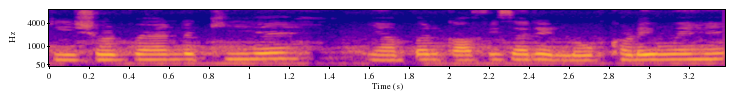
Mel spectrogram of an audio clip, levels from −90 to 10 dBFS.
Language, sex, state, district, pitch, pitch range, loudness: Hindi, female, Delhi, New Delhi, 250 Hz, 240-260 Hz, -15 LUFS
